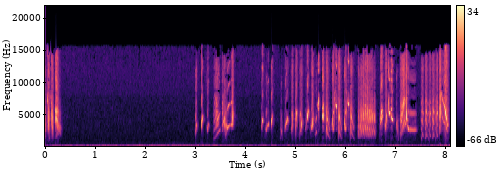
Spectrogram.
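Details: European goldfinch song for conditioning goldfinches to sing: a short opening call, then a rapid flowing series of twittering, tinkling and buzzy notes over steady low background noise.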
